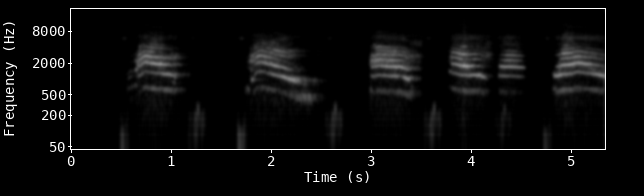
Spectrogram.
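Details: Domestic cat producing six meows in quick succession, some ending in a downward slide, one split into two short notes, with faint soft clicks between calls.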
